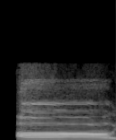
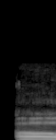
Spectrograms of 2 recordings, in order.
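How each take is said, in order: First: It sounds like impressed, joyful recognition. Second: It sounds like a sexual moan of pleasure.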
